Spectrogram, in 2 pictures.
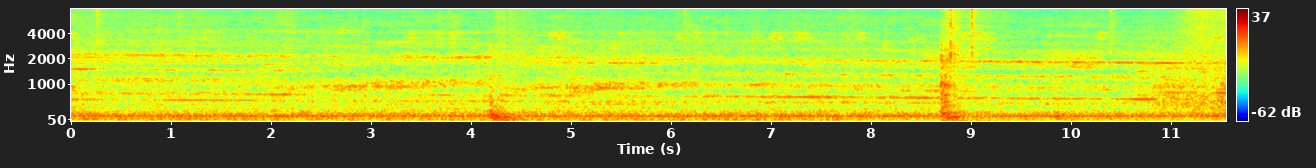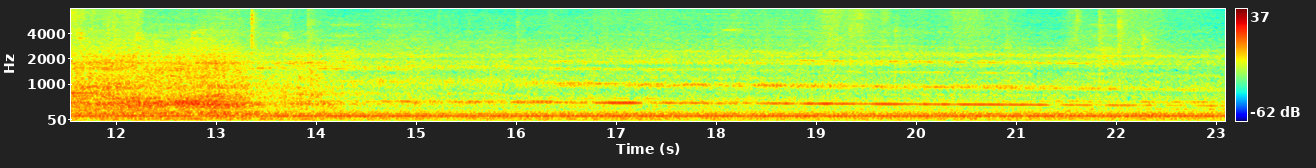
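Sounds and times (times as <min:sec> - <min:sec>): rushing rail noise: 0:00.0 - 0:23.0
train interior hum: 0:00.0 - 0:23.0
whine falling in pitch: 0:09.7 - 0:16.0.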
